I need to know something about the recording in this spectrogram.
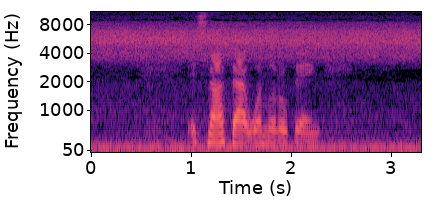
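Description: A woman speaks briefly, close by.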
